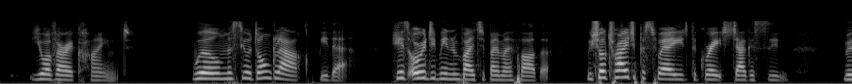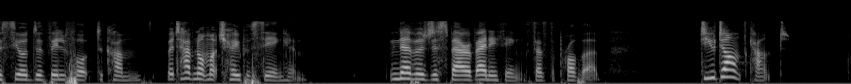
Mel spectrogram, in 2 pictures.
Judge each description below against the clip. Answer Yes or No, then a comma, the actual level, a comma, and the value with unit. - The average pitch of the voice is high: Yes, high, 230 Hz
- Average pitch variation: Yes, average, 4.3 semitones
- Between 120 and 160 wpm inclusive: No, average, 175 wpm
